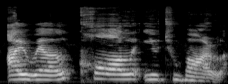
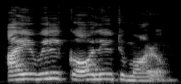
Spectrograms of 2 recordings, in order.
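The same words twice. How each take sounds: First: The L sounds are light, a slight slide. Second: The L sounds are said in an Indian accent. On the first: The speaker calls it right. "But it has to be actually" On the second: The speaker calls it wrong. "In India, basically people say like that"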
